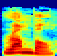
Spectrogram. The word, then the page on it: rumble: American English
